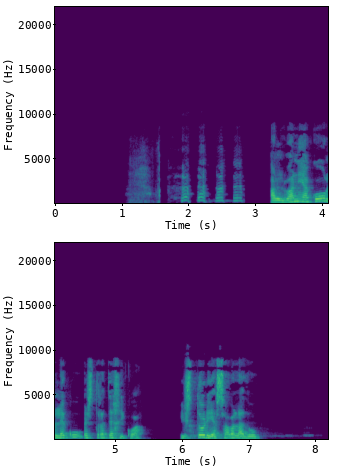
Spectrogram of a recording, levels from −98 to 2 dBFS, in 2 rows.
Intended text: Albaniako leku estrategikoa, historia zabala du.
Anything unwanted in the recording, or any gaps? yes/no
yes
